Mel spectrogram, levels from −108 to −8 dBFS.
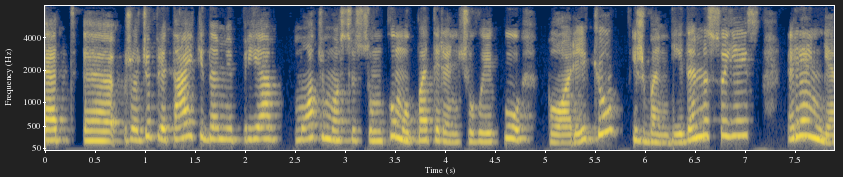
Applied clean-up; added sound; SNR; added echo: none; none; none; none.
